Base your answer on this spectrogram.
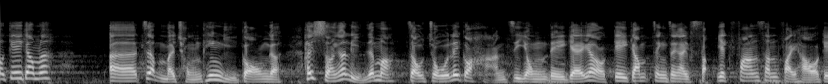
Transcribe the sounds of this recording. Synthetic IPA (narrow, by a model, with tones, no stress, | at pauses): i˥kɔ˧ke˥jkɐ˥mlɛː˥ | ʔɛː˧t͡sɛː˥m̩˨˩hɐ˨˩jt͡sʰʊ˨˩ŋt̪ʰiː˥njiː˨˩kɔː˧ŋɡɐ˧hɐ˨˦˥jsœː˨˧ŋjɐ˥t̚liː˨˩nt͡sɐː˥maː˧t͡sɐ˨wt͡so˨wliː˥kɔː˧ha̰ː˨˩nt͡siː˧jʊ˨ŋt̪e˨jkɛː˧jɐ˥t̚kɔː˧ke˥jkɐ˥mt͡sɪ˧ŋt͡sɪ˧ŋhɐ˨jsɐ˨p̚jɪ˥k̚faː˥nsɐ˥nfɐ˧jɦaː˨˩wɔ˧ke˥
